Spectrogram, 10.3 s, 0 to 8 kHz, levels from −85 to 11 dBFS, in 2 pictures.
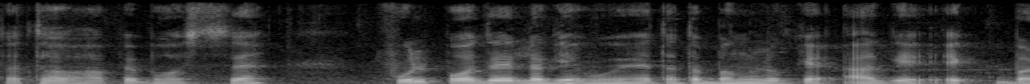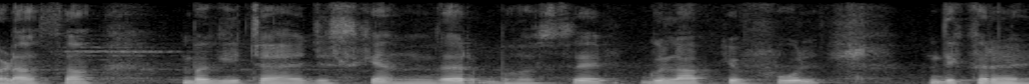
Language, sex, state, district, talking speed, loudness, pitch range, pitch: Hindi, male, Uttar Pradesh, Ghazipur, 170 wpm, -27 LUFS, 120-130 Hz, 125 Hz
